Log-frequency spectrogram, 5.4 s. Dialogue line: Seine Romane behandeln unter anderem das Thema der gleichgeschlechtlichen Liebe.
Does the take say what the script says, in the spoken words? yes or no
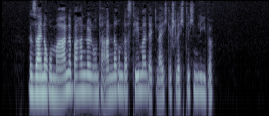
yes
